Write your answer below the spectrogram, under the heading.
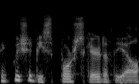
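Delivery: quiet whispered mutter under the breath. Voicing a character speaking to a companion: muttering under his breath. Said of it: "mutters under his breath".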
